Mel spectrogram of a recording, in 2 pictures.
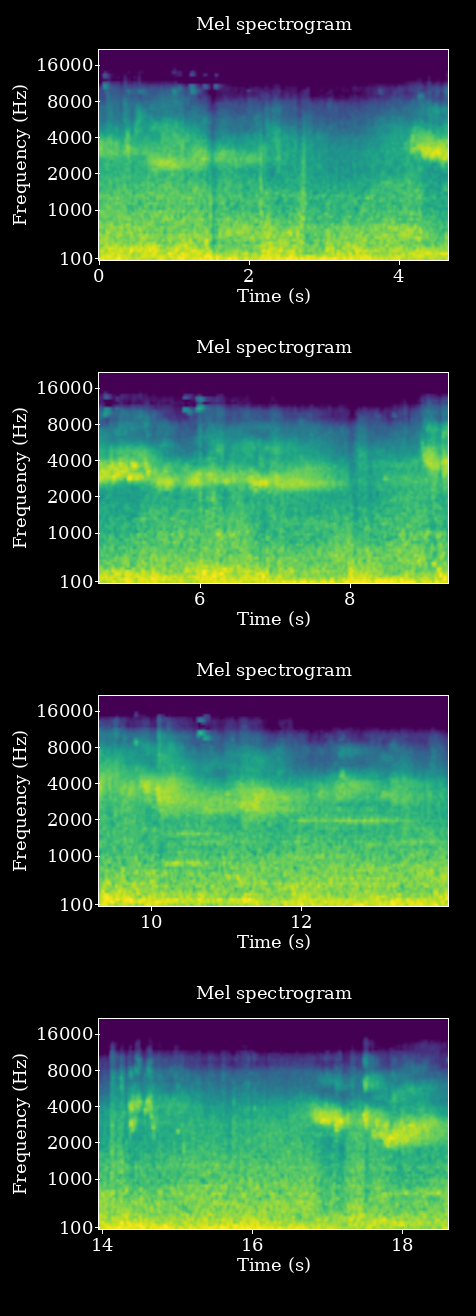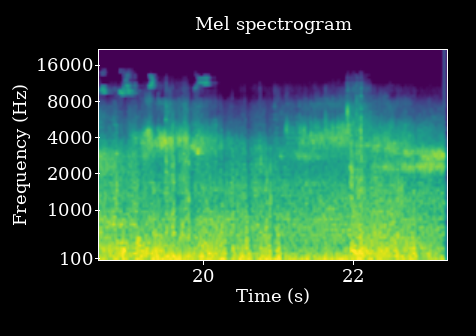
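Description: Onboard sound of an indoor rental go-kart at racing speed: a steady rush of wind and kart noise, with a higher hiss or squeal swelling and fading several times through the lap.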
